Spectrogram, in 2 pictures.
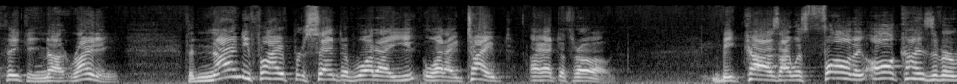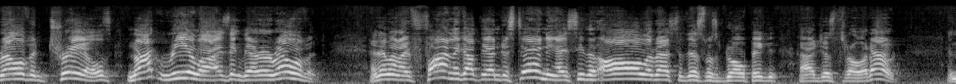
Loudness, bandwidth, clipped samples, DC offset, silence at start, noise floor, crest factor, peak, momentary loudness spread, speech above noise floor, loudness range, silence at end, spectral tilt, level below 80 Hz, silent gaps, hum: -13 LUFS; 17 kHz; under 0.1%; under 0.1%; 0 s; -37 dBFS; 12 dB; -2 dBFS; 7 LU; 24 dB; 3 LU; 0 s; -4 dB/octave; -44 dBFS; none; none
